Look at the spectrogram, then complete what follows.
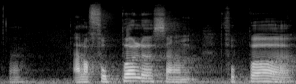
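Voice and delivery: ordinary delivery

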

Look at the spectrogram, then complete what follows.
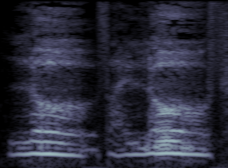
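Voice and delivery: imitating a Tibetan accent; gentle Tibetan-accented English. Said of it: "in his Tibetan accent".

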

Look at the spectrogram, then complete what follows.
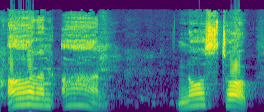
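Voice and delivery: high, stretched-out words for endlessness; drawn-out and relentless. Acted. Teacher showing retreatants the mind that keeps adding on, drawn-out and relentless. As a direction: draw it out high, as if it never ends.

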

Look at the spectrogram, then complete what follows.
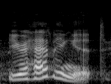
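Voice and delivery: ordinary delivery

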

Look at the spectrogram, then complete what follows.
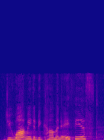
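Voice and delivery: loud mock outrage; Calvin yelling skyward. Cartoon kid yelling at the heavens in the last frame, mock outrage. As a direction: hurl the question up as a pretend threat. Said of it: "yelling up again at the heavens".

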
